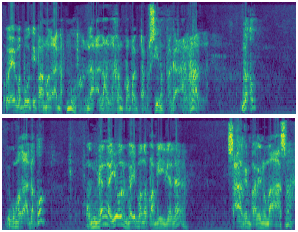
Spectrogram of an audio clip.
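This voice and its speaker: Man doing loud teasing middle-aged pal in a drama, super bright voice, noisy background. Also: lowish voice, very animated, moderate pace, pauses often. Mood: wistful. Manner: boisterous, teasing. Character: teasing, envious, jovial middle-aged male friend. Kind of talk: Filipino drama acting.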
